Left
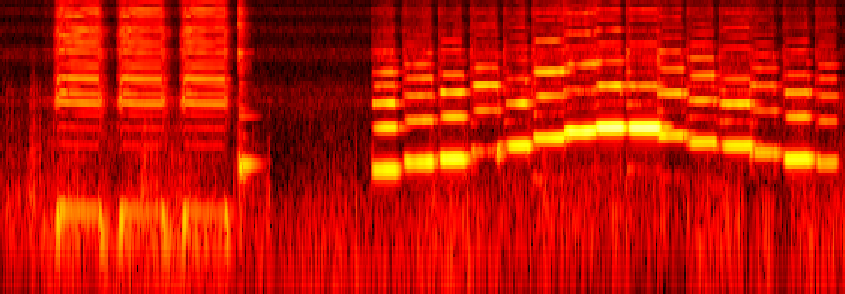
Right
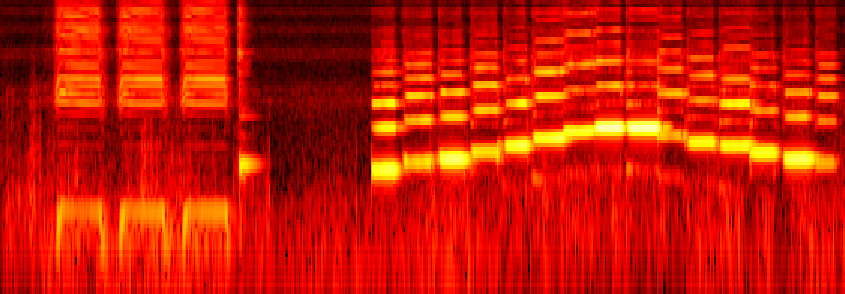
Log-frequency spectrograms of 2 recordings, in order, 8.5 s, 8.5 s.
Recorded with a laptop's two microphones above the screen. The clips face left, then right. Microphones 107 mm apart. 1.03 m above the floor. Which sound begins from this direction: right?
A flute, at 3.7 s.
